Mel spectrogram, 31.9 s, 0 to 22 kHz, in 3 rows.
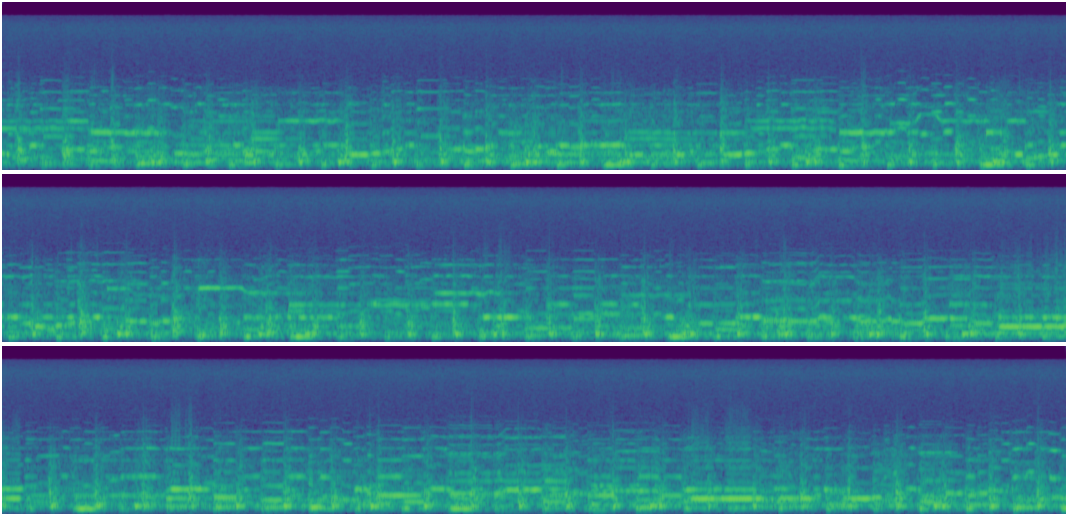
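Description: A western swing band playing an old-time fiddle tune live, the fiddle leading over guitar and bass. It is heard on an old 1958 radio-broadcast recording with little treble.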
